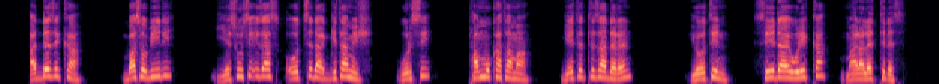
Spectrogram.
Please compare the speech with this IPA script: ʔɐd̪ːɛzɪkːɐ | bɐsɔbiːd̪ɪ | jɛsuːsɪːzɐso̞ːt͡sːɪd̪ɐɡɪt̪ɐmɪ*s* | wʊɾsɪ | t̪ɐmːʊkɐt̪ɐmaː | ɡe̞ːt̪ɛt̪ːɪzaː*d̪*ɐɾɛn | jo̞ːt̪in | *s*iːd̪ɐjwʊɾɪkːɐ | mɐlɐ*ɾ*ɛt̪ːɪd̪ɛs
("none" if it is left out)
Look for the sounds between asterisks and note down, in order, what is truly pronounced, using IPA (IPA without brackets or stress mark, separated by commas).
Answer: ʃ, d̪, s, l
